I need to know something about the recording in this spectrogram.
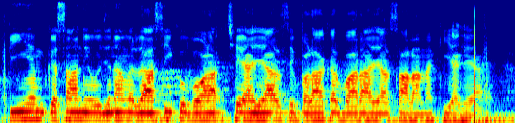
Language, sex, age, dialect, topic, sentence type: Hindi, male, 18-24, Awadhi Bundeli, agriculture, statement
